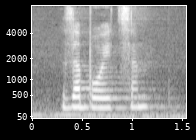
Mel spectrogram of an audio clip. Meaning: killer, murderer
- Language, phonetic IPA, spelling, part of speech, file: Belarusian, [zaˈbojt͡sa], забойца, noun, Be-забойца.ogg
